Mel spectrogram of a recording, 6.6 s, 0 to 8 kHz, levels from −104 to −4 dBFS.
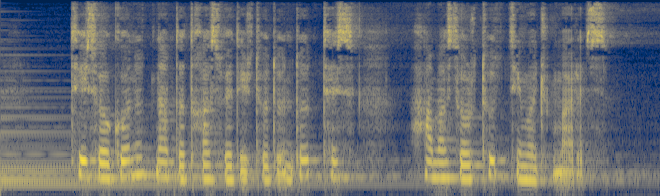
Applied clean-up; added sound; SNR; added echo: none; Acoustic guitar / Strum; 20 dB; reverberation time 0.8 s.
